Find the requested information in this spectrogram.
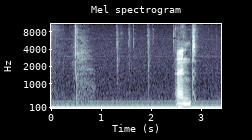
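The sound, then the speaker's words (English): Keys tapped on a computer keyboard while typing a stock ticker, a few sparse clicks over a constant low hum, with a short burst of voice near the end. “and I do need to type in the ticker correctly”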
